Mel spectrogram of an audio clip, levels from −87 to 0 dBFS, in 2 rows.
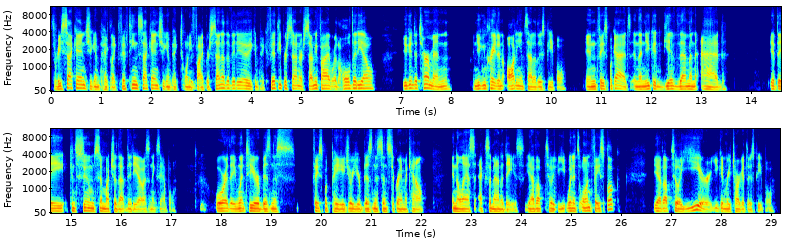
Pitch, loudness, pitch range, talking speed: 105 Hz, -21 LUFS, 95-120 Hz, 210 wpm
